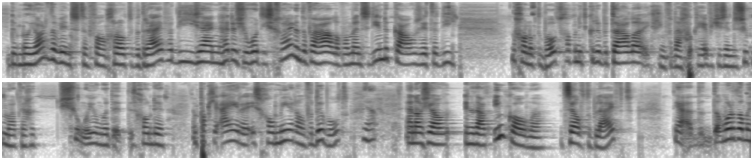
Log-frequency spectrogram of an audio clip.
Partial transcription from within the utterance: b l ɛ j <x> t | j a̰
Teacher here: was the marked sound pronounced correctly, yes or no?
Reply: no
